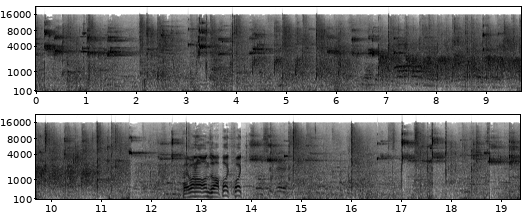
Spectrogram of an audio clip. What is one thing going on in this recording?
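Sports shoes squeak on the hall floor.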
